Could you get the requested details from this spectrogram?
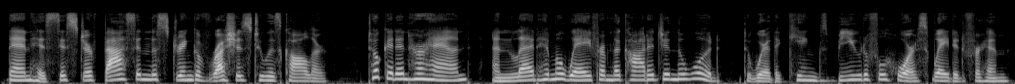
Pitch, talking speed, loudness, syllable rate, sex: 190 Hz, 205 wpm, -21 LUFS, 5.2 syllables/s, female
